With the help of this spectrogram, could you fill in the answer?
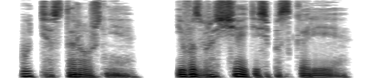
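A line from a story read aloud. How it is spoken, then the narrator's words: Soft whisper. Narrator (Russian): Даша тихо прошептала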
